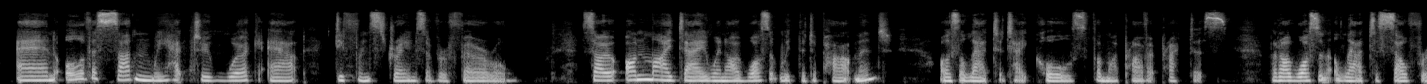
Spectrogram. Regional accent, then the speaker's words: Pascoe Vale, Victoria, Australia; growing up in Pasco Vale, I was on the northern side of the Yarra.

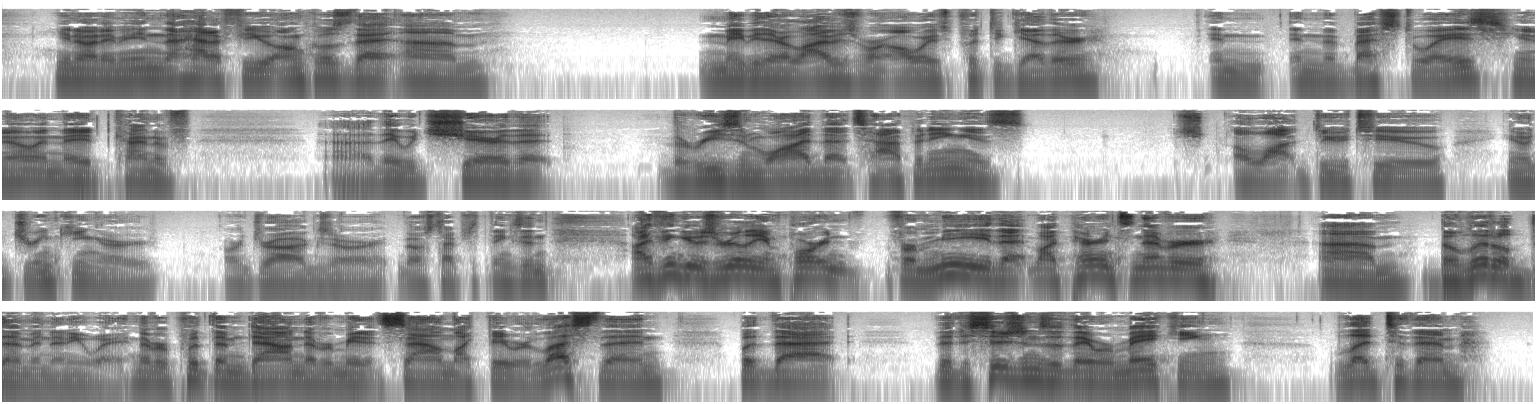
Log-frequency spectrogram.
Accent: Orem, Utah, United States; also born or lived in Bellevue, Washington; so I was born in Bellevue, Washington, just out of Seattle. And I grew up in Orem, but my family is originally from Hawaii

